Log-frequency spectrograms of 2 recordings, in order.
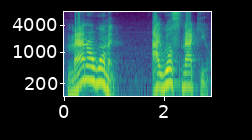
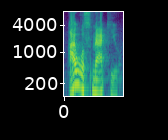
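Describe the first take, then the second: First: Loud emphatic threat. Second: Said in the usual way. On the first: Real, not acted. Heated threat to child hitters.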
